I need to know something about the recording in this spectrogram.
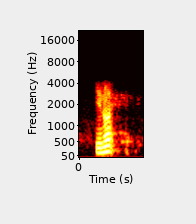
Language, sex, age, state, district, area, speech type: Kannada, male, 30-45, Karnataka, Belgaum, rural, conversation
